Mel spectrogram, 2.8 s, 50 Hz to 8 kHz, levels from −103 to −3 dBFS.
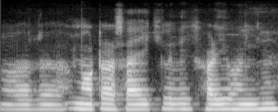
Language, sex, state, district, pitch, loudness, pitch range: Hindi, male, Uttar Pradesh, Jalaun, 130 Hz, -18 LUFS, 130-135 Hz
